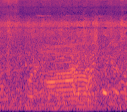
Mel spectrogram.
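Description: Cattle at the Fulgazi cow market moo in a drawn-out low call, moderately near, over a murmur of crowd noise and faint voices.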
